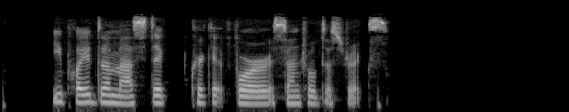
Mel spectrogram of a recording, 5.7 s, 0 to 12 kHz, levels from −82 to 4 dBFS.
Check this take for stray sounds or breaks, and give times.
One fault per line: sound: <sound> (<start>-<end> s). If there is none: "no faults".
no faults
